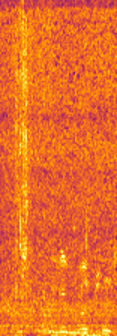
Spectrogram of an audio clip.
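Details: Honey bees at the Handari apiary readying the colony for winter; a low, steady droning hum holds at one pitch throughout, soft and even in loudness.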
